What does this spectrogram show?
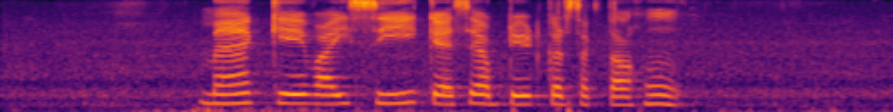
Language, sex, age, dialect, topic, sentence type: Hindi, female, 18-24, Marwari Dhudhari, banking, question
